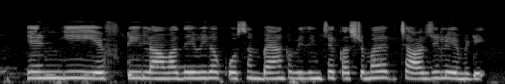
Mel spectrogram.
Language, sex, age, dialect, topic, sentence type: Telugu, male, 25-30, Telangana, banking, question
